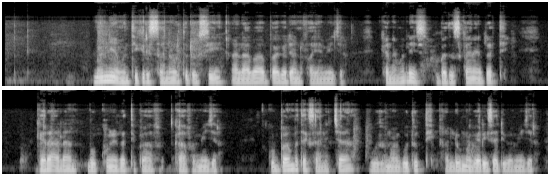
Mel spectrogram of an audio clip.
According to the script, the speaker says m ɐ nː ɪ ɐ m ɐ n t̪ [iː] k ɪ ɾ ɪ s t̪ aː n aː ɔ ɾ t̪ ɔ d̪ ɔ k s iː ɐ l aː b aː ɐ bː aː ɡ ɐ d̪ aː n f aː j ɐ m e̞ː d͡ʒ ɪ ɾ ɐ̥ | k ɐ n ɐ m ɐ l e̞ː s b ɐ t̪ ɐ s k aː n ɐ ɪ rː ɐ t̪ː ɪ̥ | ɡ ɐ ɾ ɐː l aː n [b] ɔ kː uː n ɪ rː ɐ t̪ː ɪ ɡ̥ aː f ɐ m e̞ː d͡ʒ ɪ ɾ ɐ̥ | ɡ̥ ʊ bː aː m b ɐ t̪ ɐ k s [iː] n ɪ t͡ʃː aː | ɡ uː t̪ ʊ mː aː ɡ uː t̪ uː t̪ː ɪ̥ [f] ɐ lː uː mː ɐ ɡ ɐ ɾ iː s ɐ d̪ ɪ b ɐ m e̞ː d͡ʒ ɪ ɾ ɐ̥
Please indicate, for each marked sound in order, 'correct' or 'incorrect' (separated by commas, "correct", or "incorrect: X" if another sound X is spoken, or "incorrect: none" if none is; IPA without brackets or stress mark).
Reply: correct, correct, incorrect: aː, incorrect: h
